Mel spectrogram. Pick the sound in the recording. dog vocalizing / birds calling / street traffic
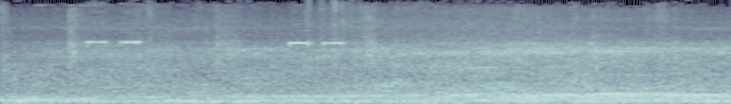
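street traffic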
